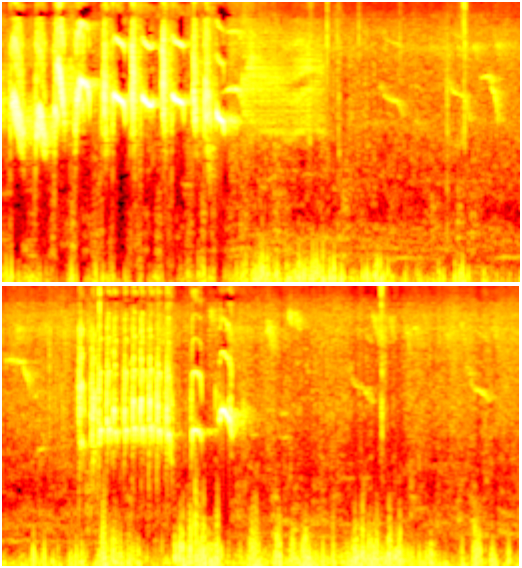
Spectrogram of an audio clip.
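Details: Cucak ijo full tembakan song for masteran: dense bursts of high chirped and whistled notes during the first two seconds, later scattered short calls and a buzzy trill, over steady low rumbling noise.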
